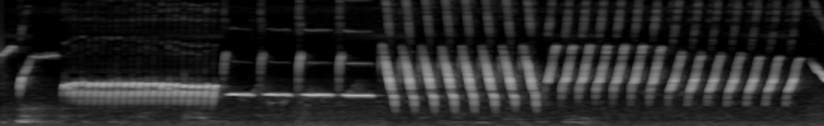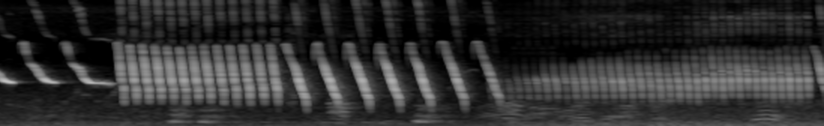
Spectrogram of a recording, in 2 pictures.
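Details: Canary song meant to coax young canaries into singing: a steady whistled tone, then varied phrases of fast trills, swooping notes and buzzy rolls changing every second or two.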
